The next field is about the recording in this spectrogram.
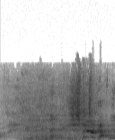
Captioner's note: laughter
